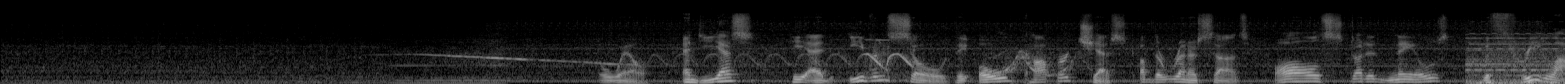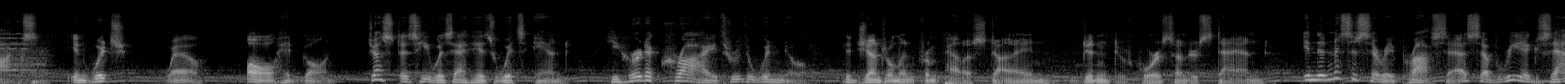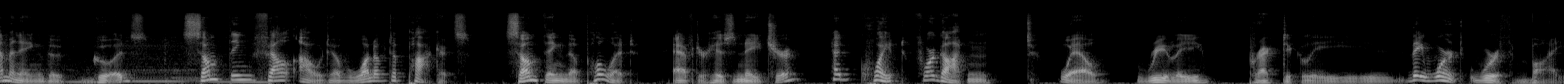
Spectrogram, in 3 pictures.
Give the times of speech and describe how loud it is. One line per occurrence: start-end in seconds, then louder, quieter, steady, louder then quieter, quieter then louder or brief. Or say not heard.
6.0-46.9 steady.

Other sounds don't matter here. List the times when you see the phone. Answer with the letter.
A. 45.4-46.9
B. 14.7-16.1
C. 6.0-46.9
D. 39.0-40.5
B.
